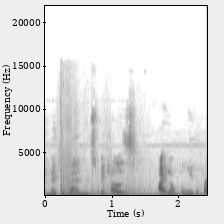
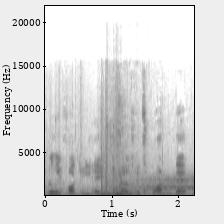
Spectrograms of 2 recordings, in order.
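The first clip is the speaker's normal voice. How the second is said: plain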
